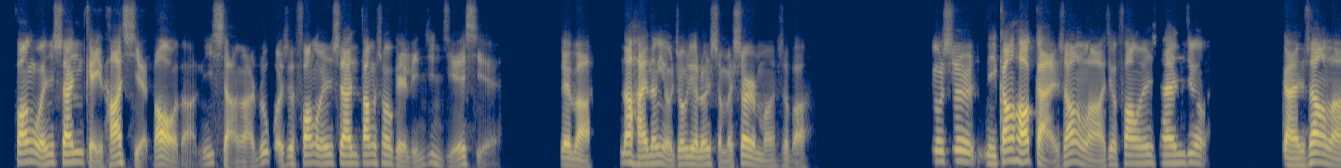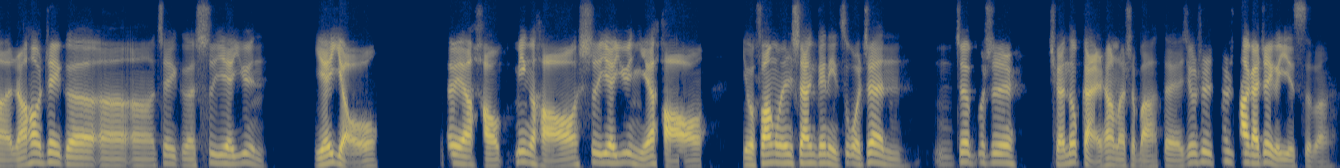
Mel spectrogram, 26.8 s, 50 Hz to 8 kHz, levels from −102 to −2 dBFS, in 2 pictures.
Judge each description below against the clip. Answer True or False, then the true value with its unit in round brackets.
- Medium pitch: True (145 Hz)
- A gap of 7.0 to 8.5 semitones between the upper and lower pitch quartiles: False (5.7 semitones)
